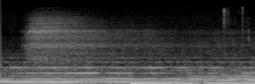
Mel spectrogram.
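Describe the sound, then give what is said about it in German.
A soft, airy breath drawn in through the nose during a guided breathing exercise, a gentle hiss over a steady low tonal drone. “Nase einatmen”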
